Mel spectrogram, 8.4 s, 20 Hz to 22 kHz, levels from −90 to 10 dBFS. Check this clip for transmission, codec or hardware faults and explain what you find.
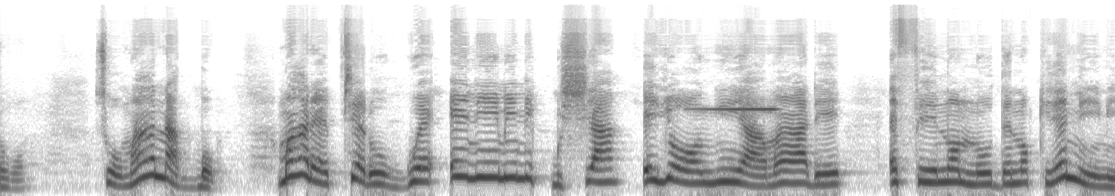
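Two faults are present: codec damage across the whole speech clip and a brief feedback squeal near the end.

Opus compression, throughout. The texture is rough, grainy and noisy rather than swirly, with the band still running up to about 20.2 kHz, the sign of the likely cause: Opus in its CELT music mode at a low rate, which fits roughly 24 kbps. Starved of bits, the encoder keeps each band's energy but refills detail by folding lower bands or inserting noise, so harmonics go hazy.

Loudspeaker feedback squeal, 5.12 to 5.90 s. A single tone at 2.6 kHz rises out of the speech, swelling over about 0.4 s until it sits at roughly the same loudness as the speech, then stops. The microphone was picking up its own loudspeaker, and at 2.6 kHz the loop's gain passed one, so that frequency fed on itself and grew.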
